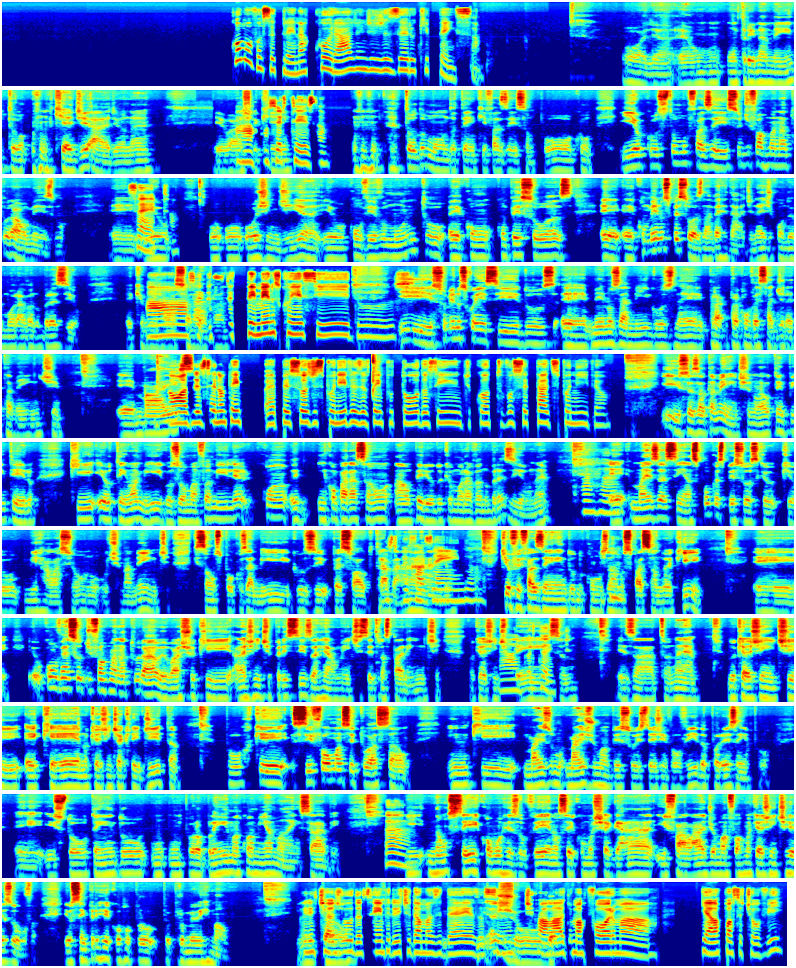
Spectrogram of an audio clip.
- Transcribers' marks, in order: other background noise; static; chuckle; chuckle; tapping; throat clearing
- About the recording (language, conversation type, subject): Portuguese, podcast, Como você treina a coragem de dizer o que pensa?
